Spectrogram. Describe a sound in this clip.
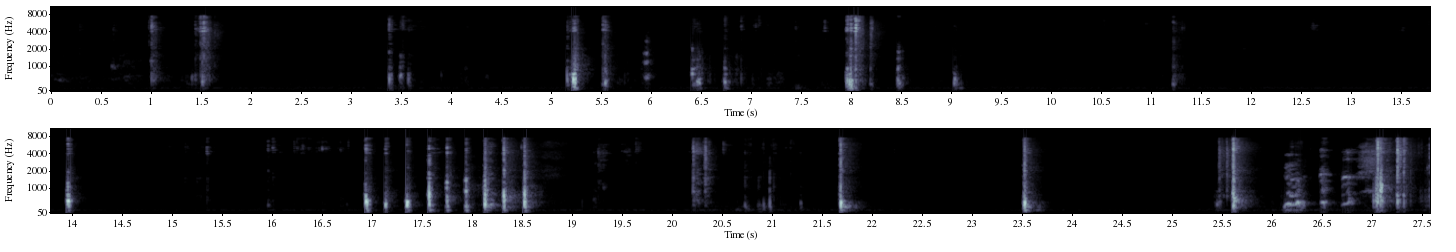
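Silicone bubbles pop under fingers in quick, sharp clicks.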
